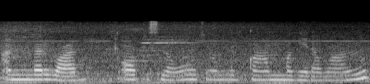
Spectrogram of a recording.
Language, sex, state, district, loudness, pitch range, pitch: Garhwali, female, Uttarakhand, Tehri Garhwal, -17 LUFS, 195-225 Hz, 215 Hz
